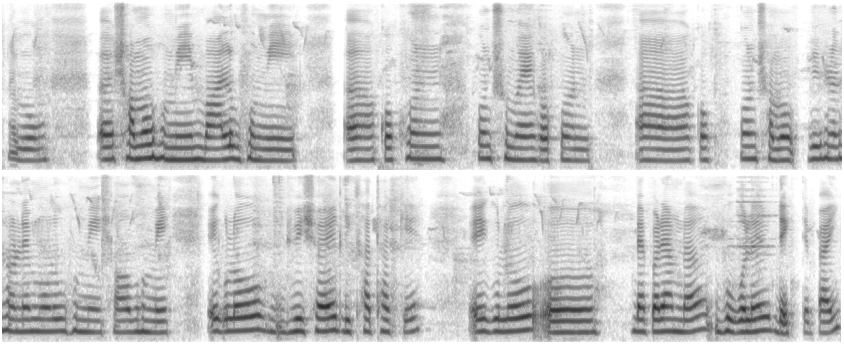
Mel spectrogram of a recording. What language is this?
Bangla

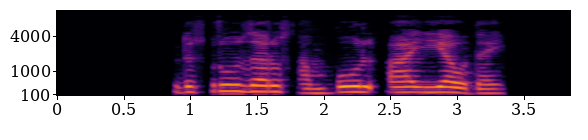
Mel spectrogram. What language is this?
Pashto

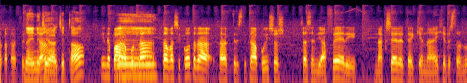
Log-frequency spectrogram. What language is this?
Greek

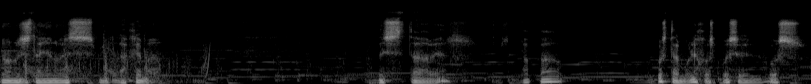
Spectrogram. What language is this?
Spanish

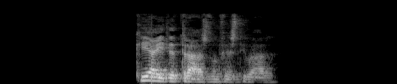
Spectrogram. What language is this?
Galician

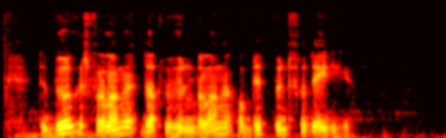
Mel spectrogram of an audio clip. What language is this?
Dutch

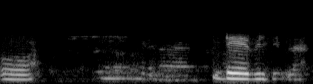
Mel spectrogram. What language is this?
Bodo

